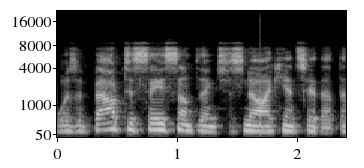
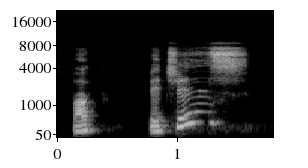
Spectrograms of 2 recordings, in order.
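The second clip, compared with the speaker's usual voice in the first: exaggerated mocking caricature voice, very high and swooping; 11 semitones higher than usual. Retelling how one of the guys answered, in his most crackertastic voice possible. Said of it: "goes in his most crackertastic voice possible".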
